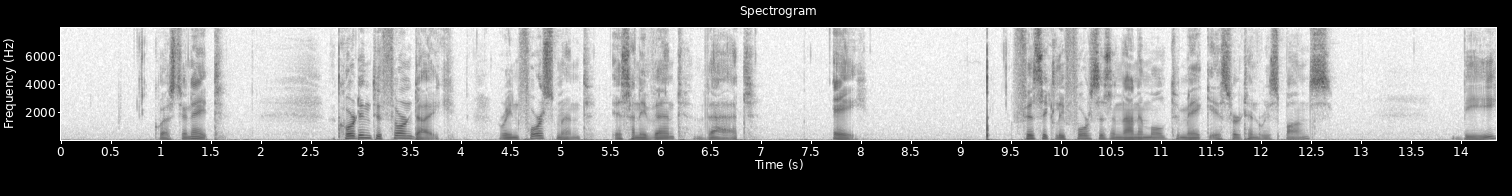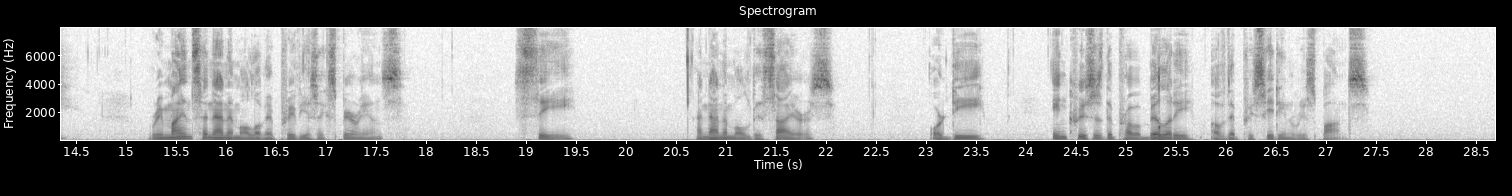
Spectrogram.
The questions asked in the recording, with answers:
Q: According to Thorndike, reinforcement is an event that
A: And the correct choice is D.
